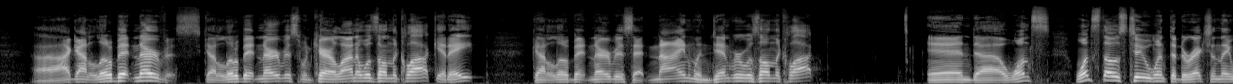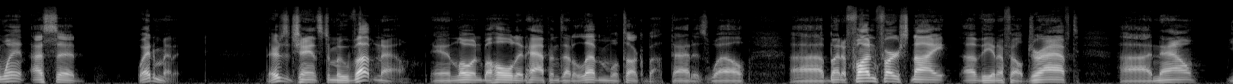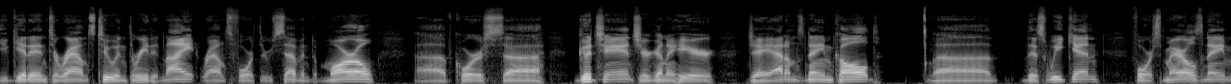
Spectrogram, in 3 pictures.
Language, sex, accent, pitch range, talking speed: English, male, American, 90-115 Hz, 185 wpm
